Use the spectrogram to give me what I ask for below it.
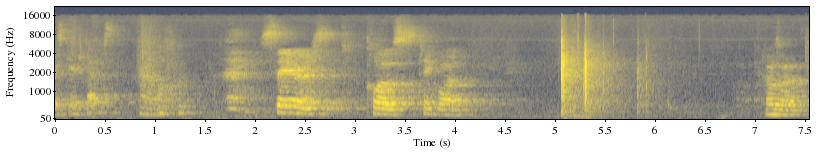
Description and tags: Footstep on stairs
A slightly shaken footstep recorded in a school staircase.
echo, stair, footstep, walk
